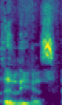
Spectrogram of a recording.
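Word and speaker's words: Ilias: Why is it spelled Elias? – It's pronounced Elias.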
